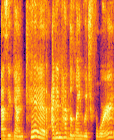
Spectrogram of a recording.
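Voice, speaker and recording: Lively intonation marks this speaker with an American accent, heard over noticeable background noise. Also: woman. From US, small town. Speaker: CEO of diversity technology company. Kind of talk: interview conversation. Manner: animated.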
